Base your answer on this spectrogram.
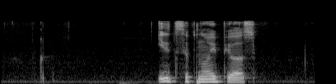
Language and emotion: Russian, neutral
